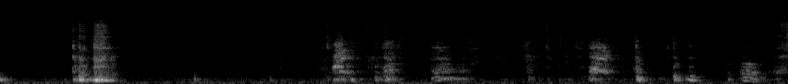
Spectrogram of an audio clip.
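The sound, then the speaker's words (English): A dog lets out a sharp, loud bark near the start, followed by a stretch of quieter, scattered sounds and soft panting-like noises. “That's more of a gunky bark, huh?”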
